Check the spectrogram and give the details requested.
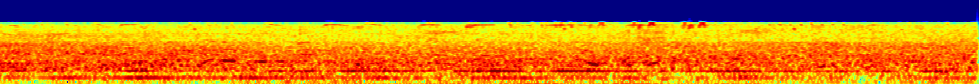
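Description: Birds chirping faintly over a steady outdoor background hiss, with a cluster of short, high chirps from a few seconds in until past the middle.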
